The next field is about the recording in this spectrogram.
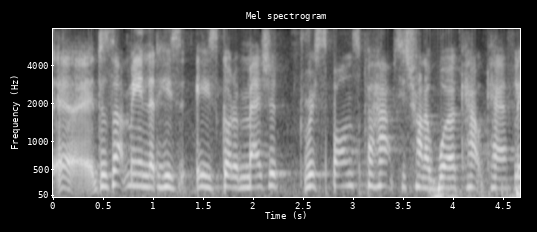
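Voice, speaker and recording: A woman's medium-pitched voice with a British accent, fairly even intonation and a fairly quick pace, over noticeable background noise. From United Kingdom. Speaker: news show host. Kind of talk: live news interview.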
